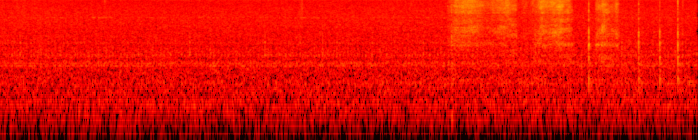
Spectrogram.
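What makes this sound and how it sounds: Fingertips and short nails scratch and tap the front and back of a small, hollow, empty-looking cardboard puffy paint box with a clear plastic window, held in the hands while other paint bottles sit nearby untouched. After a quiet, faint hiss, bright dry scratching comes in short bursts, followed by a few sharp, crisp taps that stop dead with no ring.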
